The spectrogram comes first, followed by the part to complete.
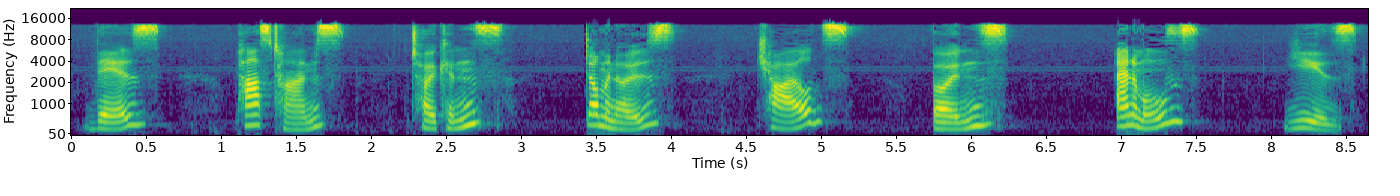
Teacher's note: after vowels and diphthongs, the final S is pronounced z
